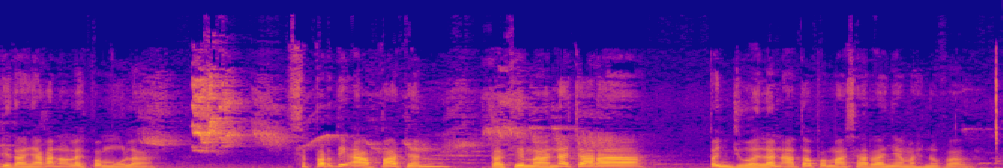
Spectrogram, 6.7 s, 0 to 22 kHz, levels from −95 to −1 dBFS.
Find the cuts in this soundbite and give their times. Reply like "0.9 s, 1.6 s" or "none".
none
